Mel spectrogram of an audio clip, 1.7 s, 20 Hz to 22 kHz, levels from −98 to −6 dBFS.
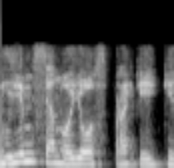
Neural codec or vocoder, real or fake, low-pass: codec, 16 kHz, 8 kbps, FreqCodec, larger model; fake; 7.2 kHz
